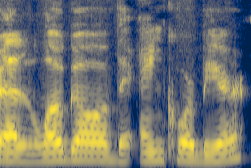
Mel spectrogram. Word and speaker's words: Angkor: Angkor, like Angkor Wat.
